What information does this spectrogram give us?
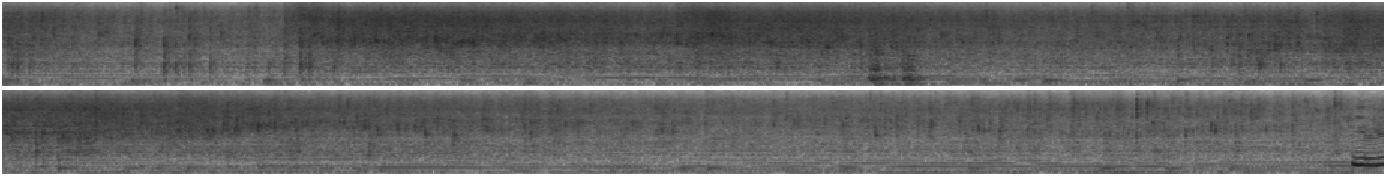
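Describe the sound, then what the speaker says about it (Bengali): Pieces of hilsa fish fry in hot oil in a pan, a steady hissing sizzle that runs unbroken throughout, close and fairly loud, with no talking. "তেল এখানে গরম হয়ে গেছে, এবার আমি এক এক করে মাছগুলো ভাজার জন্য ছেড়ে দেবো।"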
